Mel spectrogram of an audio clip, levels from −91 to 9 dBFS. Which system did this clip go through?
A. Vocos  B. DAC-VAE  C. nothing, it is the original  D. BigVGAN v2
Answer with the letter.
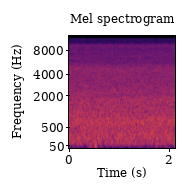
B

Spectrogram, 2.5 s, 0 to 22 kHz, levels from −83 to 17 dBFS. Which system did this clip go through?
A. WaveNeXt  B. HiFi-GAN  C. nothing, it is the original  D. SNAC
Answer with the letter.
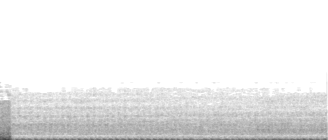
C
